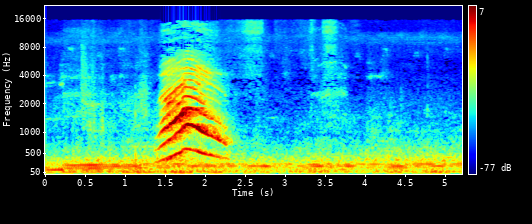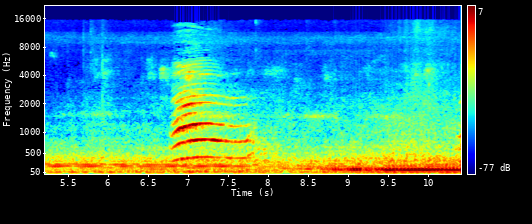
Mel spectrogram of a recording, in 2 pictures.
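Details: Fighting cats contesting a female give two strained, arched yowls about five seconds apart, each wavering in pitch, against a low background hum.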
